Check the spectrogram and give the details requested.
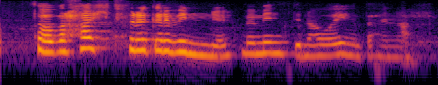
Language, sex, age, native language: Icelandic, female, 13, Icelandic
